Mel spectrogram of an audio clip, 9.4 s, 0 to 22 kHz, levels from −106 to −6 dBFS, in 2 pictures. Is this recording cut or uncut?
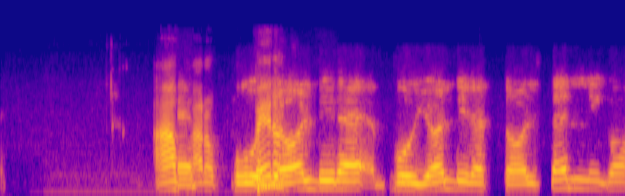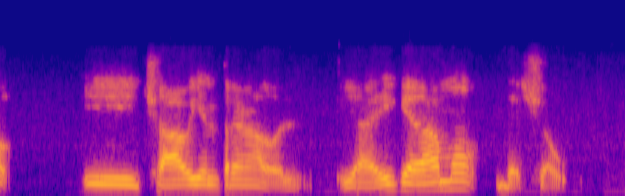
cut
